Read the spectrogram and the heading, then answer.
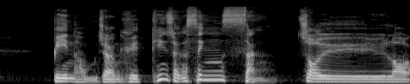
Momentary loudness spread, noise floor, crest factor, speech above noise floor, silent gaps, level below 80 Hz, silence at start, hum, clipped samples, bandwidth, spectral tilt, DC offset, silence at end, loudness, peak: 4 LU; -60 dBFS; 18 dB; 40 dB; none; -64 dBFS; 0.55 s; none; under 0.1%; 16 kHz; -5 dB/octave; under 0.1%; 0 s; -20 LUFS; -2 dBFS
